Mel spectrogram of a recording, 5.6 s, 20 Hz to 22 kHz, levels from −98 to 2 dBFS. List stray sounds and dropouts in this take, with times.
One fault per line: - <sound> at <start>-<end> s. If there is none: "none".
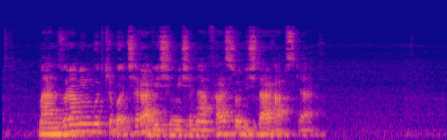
none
